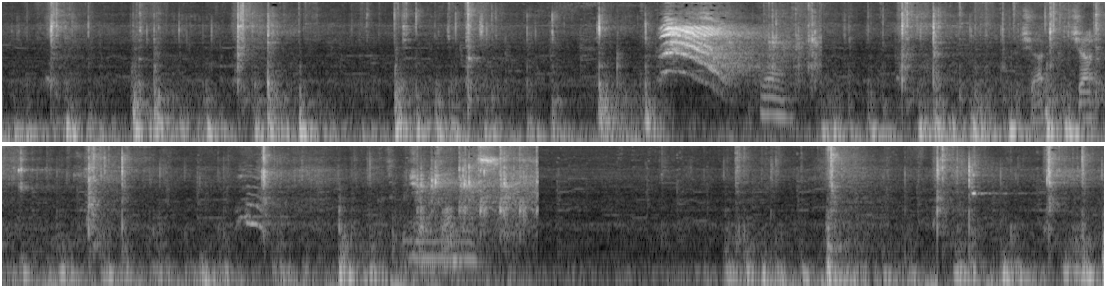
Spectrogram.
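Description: Badminton rallies: repeated sharp racket strikes on the shuttlecock over a steady low hall rumble, with two loud sliding squeals, about seven and fifteen seconds in.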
